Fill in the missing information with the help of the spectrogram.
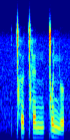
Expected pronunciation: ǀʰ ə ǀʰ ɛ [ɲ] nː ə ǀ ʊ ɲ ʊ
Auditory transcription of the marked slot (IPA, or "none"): none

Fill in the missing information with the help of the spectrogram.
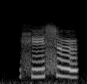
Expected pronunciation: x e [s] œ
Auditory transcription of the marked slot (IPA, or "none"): s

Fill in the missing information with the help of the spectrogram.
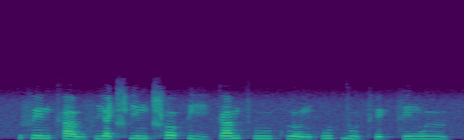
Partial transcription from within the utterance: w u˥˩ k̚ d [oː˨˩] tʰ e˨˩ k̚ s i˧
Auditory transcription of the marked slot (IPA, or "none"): uː˨˩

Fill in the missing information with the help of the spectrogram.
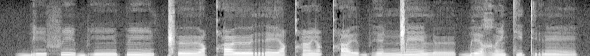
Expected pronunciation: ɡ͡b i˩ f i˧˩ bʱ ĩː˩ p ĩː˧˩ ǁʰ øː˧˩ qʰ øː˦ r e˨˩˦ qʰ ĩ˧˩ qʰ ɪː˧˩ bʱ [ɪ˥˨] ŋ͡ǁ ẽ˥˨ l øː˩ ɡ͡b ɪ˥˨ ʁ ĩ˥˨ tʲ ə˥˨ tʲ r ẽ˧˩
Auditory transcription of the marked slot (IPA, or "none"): ɪ˦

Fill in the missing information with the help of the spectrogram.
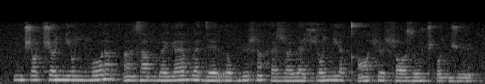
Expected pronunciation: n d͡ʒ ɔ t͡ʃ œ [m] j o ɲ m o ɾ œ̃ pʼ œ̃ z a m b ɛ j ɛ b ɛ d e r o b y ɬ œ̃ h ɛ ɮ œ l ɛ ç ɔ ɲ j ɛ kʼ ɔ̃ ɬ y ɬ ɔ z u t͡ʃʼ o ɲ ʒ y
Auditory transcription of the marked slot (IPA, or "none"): ɲ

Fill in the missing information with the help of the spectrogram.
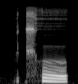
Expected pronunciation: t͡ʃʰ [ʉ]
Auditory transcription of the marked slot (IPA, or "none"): u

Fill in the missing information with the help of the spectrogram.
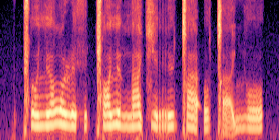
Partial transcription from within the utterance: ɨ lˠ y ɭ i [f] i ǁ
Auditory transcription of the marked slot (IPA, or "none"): h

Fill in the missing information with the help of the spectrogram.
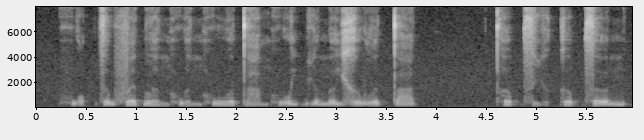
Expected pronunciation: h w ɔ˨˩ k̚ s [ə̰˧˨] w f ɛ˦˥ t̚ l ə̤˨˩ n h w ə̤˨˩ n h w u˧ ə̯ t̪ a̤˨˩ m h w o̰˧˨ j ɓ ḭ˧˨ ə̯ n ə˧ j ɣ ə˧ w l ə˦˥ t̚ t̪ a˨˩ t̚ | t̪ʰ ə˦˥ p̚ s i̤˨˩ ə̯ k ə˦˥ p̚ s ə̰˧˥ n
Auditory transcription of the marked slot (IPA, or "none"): ə̰˧˨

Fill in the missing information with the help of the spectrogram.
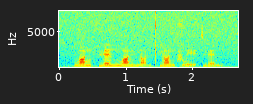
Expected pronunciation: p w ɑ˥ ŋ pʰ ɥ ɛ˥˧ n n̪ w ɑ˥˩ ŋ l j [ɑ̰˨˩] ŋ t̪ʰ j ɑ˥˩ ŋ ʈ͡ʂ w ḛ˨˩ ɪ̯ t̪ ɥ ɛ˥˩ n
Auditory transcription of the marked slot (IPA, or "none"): ɑ̰˨˩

